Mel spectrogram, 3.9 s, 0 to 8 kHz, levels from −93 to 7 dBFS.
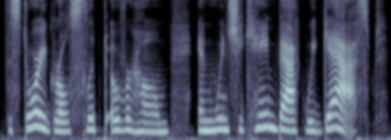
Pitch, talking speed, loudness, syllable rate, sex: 230 Hz, 200 wpm, -19 LUFS, 4.9 syllables/s, female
